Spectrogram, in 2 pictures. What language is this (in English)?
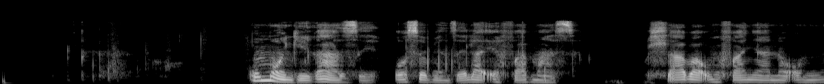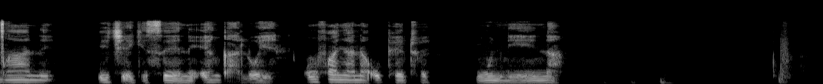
North Ndebele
